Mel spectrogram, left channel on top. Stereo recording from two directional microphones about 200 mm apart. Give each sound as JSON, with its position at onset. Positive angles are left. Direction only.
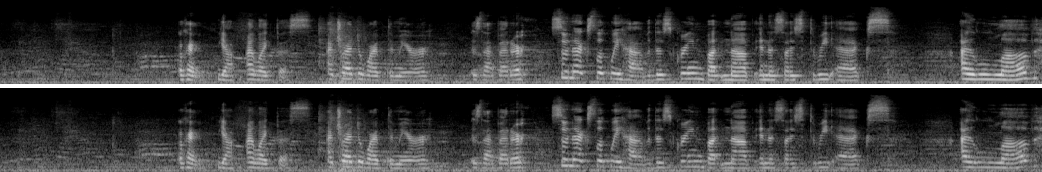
{"t": 1.8, "sound": "a woman's voice", "side_deg": 15}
